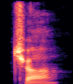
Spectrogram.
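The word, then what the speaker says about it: tchau: literally means bye let's break it down by syllable cha now let's hear it again cha now for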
